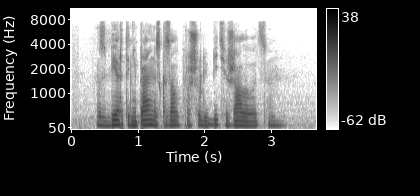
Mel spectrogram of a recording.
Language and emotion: Russian, neutral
